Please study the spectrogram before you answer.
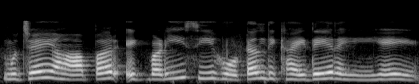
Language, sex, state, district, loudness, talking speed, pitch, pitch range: Hindi, female, Madhya Pradesh, Dhar, -15 LUFS, 155 wpm, 245 Hz, 230-275 Hz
